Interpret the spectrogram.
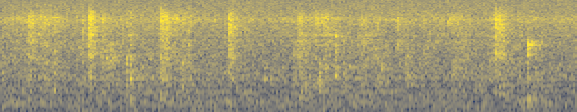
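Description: A person chewing a mouthful of vegetable sub sandwich with the mouth closed: faint, soft clicks about twice a second.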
